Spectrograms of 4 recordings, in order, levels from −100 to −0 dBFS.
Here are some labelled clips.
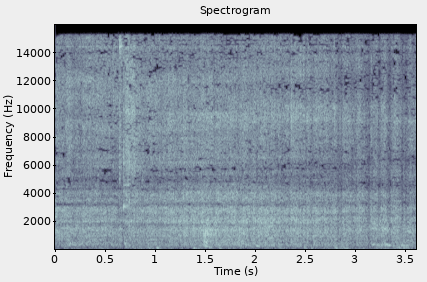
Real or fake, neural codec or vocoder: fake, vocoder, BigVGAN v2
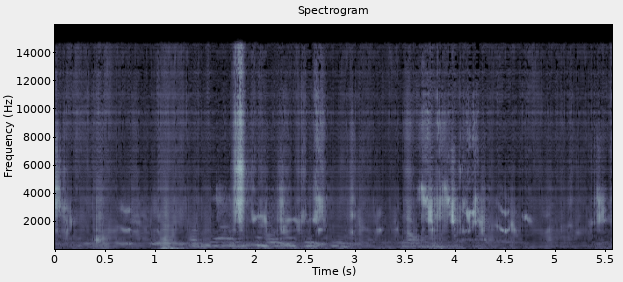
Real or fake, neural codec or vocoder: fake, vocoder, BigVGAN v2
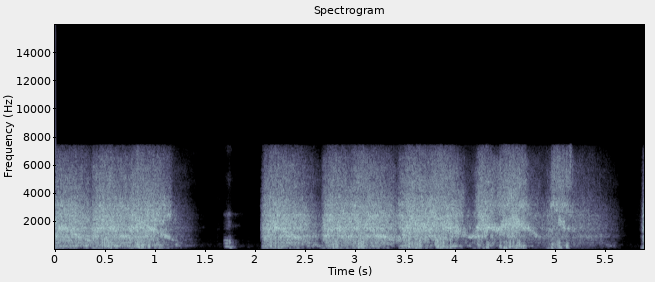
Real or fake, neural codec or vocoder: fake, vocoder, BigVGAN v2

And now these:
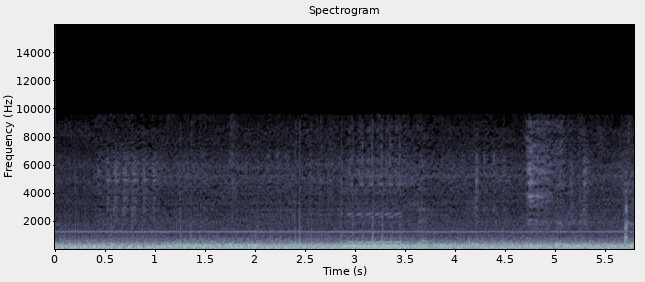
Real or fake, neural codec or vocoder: fake, vocoder, BigVGAN v2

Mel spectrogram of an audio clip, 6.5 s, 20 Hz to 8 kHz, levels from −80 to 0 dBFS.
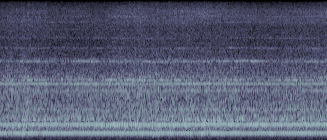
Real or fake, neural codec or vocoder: real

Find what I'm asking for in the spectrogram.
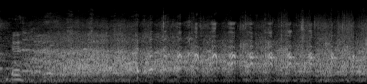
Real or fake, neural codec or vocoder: real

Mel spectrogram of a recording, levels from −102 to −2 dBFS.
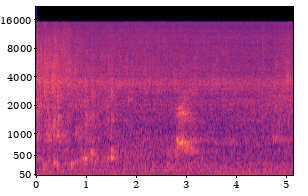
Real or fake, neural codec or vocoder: fake, vocoder, BigVGAN v2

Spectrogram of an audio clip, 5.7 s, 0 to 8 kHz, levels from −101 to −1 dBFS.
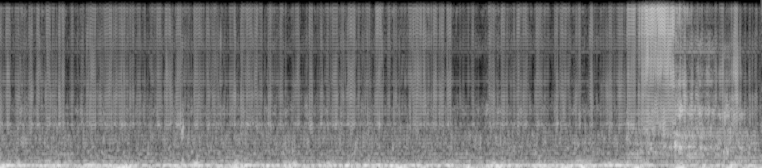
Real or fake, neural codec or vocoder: fake, vocoder, BigVGAN v2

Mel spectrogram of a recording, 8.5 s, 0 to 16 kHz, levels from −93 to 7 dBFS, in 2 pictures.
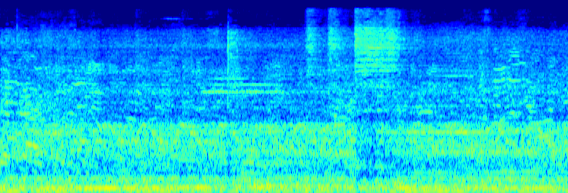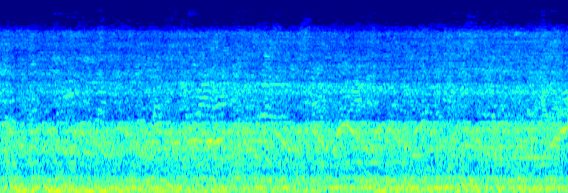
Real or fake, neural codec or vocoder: real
